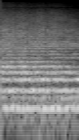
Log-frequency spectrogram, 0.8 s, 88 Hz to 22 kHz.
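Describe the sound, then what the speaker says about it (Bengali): The 12333 Up Vibhuti Express, running with LHB coaches, pulls out of Panagarh station. A loud, steady horn blast rings out close by and holds for the whole moment. "আমাদের ট্রেন ছাড়ছে।"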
